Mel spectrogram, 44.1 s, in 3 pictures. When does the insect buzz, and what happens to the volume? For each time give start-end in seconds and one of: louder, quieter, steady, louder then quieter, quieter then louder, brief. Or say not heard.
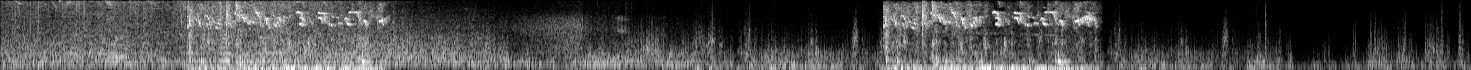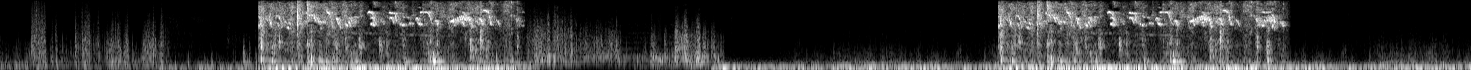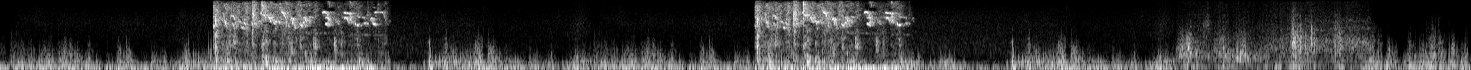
0.0-6.4 quieter.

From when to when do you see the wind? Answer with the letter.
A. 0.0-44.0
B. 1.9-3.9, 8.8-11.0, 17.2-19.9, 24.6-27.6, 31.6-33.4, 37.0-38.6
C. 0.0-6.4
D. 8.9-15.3
A.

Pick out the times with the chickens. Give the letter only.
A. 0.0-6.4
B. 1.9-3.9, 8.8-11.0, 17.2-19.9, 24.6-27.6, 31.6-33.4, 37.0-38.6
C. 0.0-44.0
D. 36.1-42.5
B.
